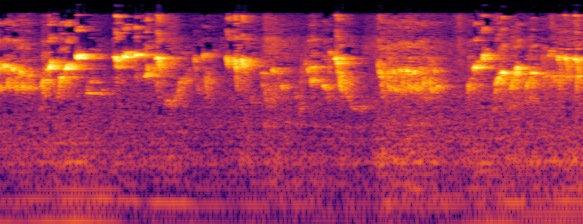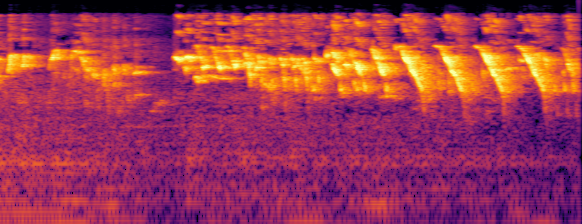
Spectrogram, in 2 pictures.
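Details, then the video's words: Canary in full song to arouse a female for mating: continuous chattering trills that grow louder halfway through into fast, sweeping repeated notes. "تغريد طائر كناري جبار يحفز الذكر ويهيج الأنثي لتزاوج"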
